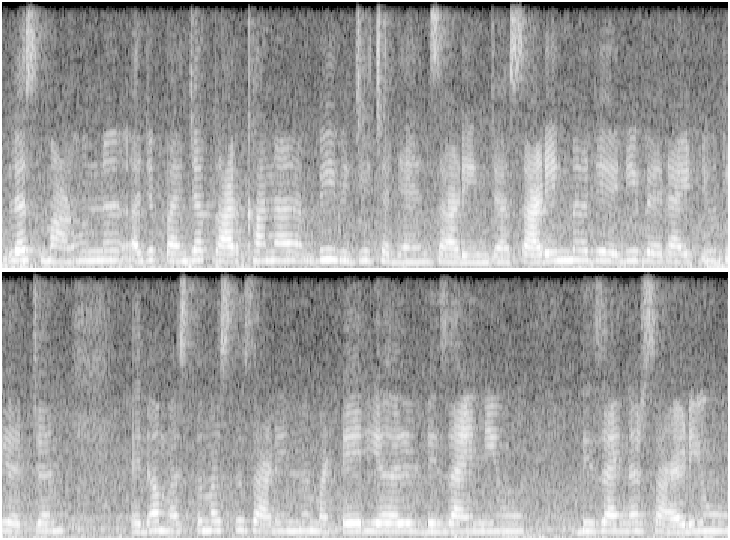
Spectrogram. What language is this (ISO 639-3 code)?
snd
